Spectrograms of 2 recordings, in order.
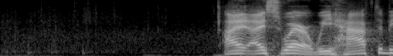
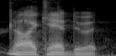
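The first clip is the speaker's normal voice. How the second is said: ordinary delivery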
